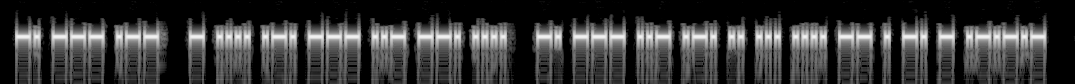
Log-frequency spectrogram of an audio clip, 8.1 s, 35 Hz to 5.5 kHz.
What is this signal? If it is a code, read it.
Morse code, heard as a keyed tone, about 35 wpm, 600 Hz. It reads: NOW THROUGH NOURISHMENT.
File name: the old man and the sea 2 35wpm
